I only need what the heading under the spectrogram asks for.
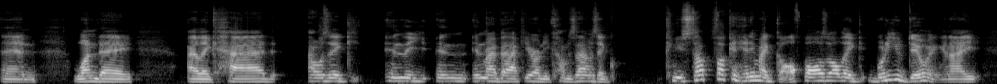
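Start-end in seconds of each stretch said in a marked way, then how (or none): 6.6-9.4 put-on fed-up, angry father voice. Recalling dad coming out to the backyard, retelling a yell. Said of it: "Him was like yelling at me".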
